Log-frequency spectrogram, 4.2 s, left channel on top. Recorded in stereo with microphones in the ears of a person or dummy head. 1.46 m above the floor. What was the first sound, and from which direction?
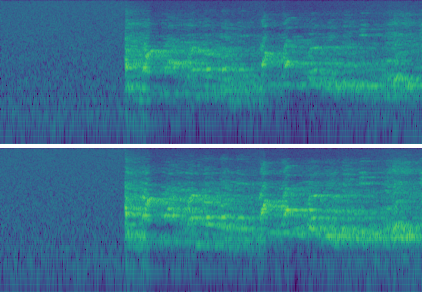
Laughter, 35° right (ahead or behind).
